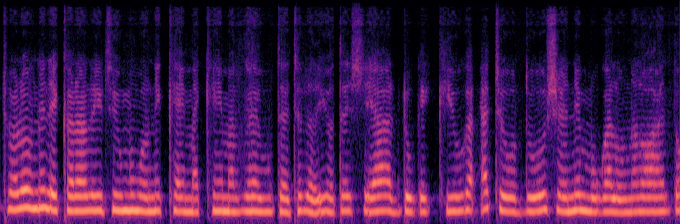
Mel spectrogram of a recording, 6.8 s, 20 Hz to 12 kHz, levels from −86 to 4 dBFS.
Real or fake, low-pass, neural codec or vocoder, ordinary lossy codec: fake; 10.8 kHz; codec, 16 kHz in and 24 kHz out, 0.4 kbps, LongCat-Audio-Codec, fine tuned four codebook decoder; Opus, 24 kbps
